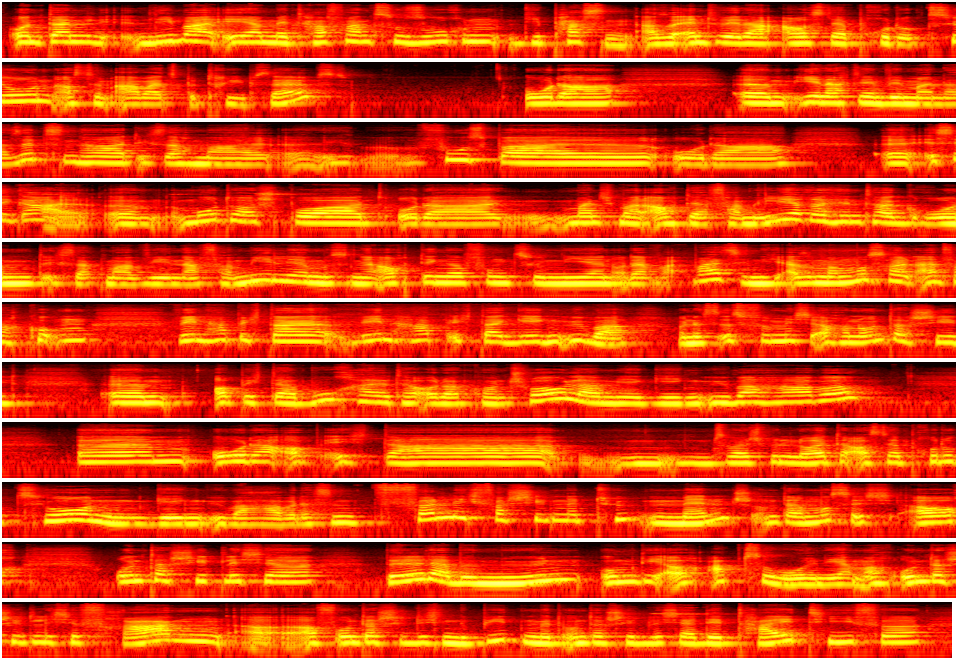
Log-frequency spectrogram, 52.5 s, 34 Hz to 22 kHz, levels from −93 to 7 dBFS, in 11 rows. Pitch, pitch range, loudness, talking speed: 205 Hz, 195-230 Hz, -19 LUFS, 150 wpm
